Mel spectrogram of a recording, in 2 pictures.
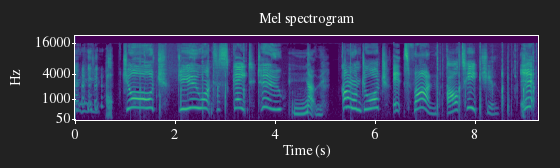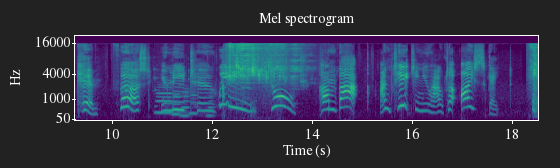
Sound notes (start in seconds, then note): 0.8 snorts; 8.9 clears throat; 18.3 giggles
